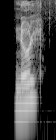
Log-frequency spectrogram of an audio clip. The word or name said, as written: nuller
